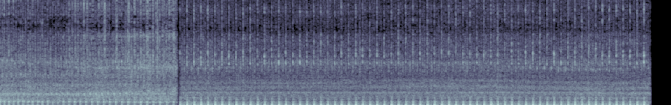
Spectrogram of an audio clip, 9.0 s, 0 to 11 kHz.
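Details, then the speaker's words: 1970s Wheel Horse C121 8-speed garden tractor with Kohler engine, just started after fuel pump rewiring: small single thumping about three and a half beats a second, mostly even but not quite settled; near-normal idle. "satisfying, isn't it? So she's nearly there, isn't she?"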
